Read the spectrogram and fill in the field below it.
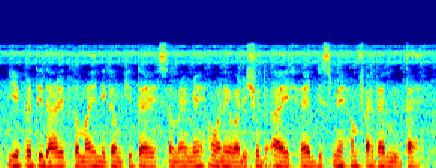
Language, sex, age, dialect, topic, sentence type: Hindi, male, 56-60, Awadhi Bundeli, banking, statement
